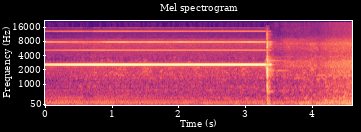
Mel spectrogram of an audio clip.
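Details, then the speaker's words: Solar water heater control relay (12 V setting, cutoff 12.6 V with 10-second delay) on a continuity test as voltage is dropped; steady high-pitched beep cuts off abruptly after about three seconds as the contacts open at cutoff. "So if you'll listen, hopefully it'll make some noise for you, loud enough. I've got a continuity test going from here to here."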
